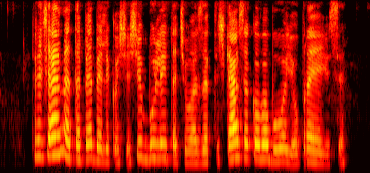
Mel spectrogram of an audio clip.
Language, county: Lithuanian, Vilnius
